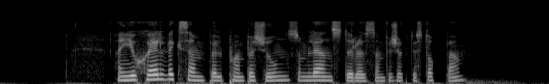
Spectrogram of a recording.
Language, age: Swedish, 21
